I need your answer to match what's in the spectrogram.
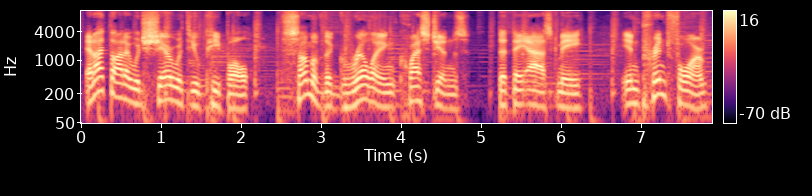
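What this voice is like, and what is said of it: Canadian accent. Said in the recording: “detected in my accent, I am a Canadian boy by birth”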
